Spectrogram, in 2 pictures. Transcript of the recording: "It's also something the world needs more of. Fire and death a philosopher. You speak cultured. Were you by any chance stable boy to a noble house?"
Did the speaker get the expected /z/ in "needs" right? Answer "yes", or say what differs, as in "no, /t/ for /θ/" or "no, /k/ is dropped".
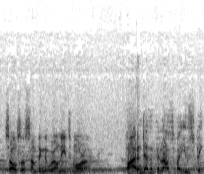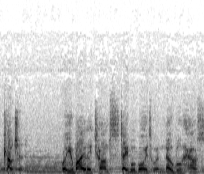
yes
